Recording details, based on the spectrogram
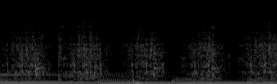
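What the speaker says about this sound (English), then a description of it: "I'll be using a serging machine to finish all of the raw edges" A serger hums and chatters quickly as it finishes the raw fabric edges of wide leg trousers, a steady close machine drone with rhythmic pulses.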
